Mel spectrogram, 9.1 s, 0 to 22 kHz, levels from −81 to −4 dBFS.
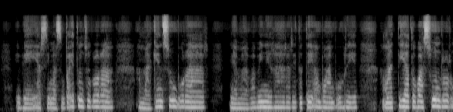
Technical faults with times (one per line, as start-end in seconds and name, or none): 0.00-9.07 Opus compression
8.19 pre-echo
